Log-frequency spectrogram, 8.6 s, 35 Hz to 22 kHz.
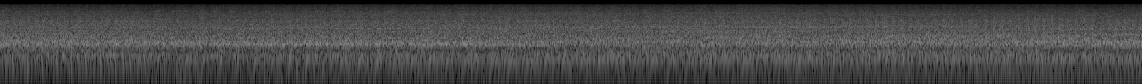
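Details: Air-cooled VW flat-four, started slightly cold, after sealing an exhaust leak near the #2 exhaust port with silicone and adding a baffle. Steady idle with a dense, even hiss and no puffing or ticking: normal idle.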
